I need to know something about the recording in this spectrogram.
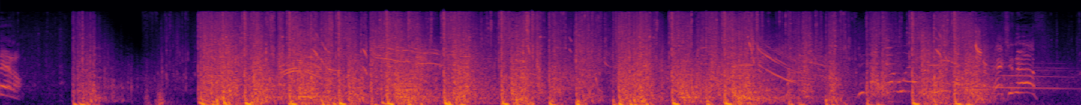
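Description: Rifles and pistols fire in rapid, loud volleys.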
